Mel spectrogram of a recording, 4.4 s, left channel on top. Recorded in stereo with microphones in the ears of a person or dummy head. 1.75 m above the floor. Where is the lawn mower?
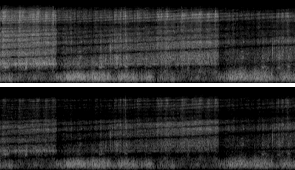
55° left (ahead or behind); by 4.4 s 20° left (ahead or behind).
